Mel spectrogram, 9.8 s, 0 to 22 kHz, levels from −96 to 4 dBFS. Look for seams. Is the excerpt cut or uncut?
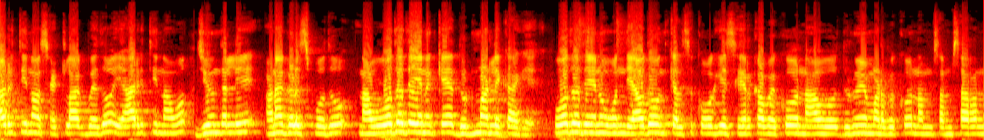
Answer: uncut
